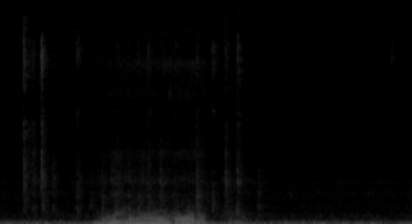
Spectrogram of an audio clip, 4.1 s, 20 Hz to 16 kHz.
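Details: One deep, rattling snore of about a second from Lulu, a sleeping 15-year-old Boston Terrier, pulsing rough and low, followed by quiet breathing and a few light tapping clicks.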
